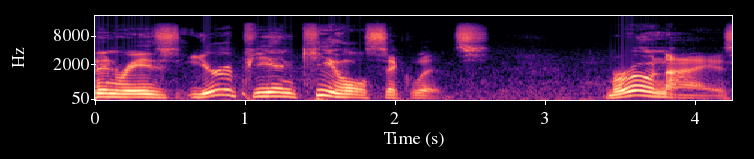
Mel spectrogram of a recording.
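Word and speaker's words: maronii: Moroni is how you say the species name.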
